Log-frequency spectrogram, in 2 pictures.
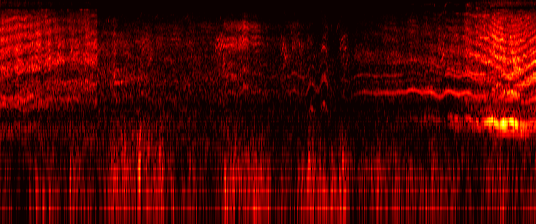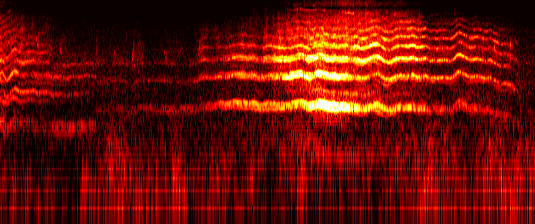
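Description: A drone's propellers whine loudly as it races past, the pitch dropping after each pass.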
